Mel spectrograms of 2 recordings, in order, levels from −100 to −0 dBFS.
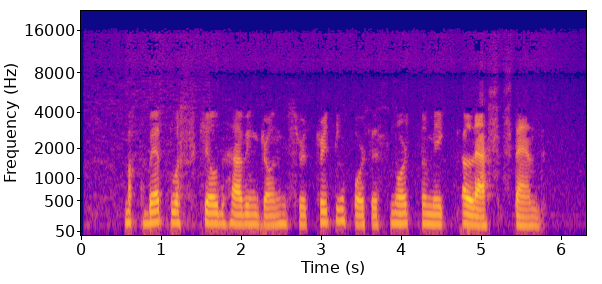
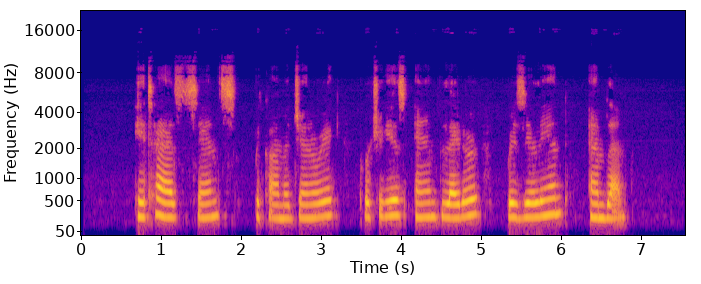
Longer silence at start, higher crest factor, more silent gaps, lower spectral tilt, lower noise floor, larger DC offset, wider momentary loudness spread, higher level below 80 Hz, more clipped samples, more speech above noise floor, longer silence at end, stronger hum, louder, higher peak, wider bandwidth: second, 0.55 s vs 0.7 s; about the same, 18 dB vs 16 dB; neither; first, -8 dB/octave vs -4 dB/octave; second, -52 dBFS vs -67 dBFS; neither; about the same, 10 LU vs 11 LU; first, -54 dBFS vs -70 dBFS; neither; second, 32 dB vs 50 dB; second, 0.6 s vs 0.75 s; neither; second, -21 LUFS vs -18 LUFS; about the same, -2 dBFS vs -2 dBFS; first, 16 kHz vs 9.4 kHz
